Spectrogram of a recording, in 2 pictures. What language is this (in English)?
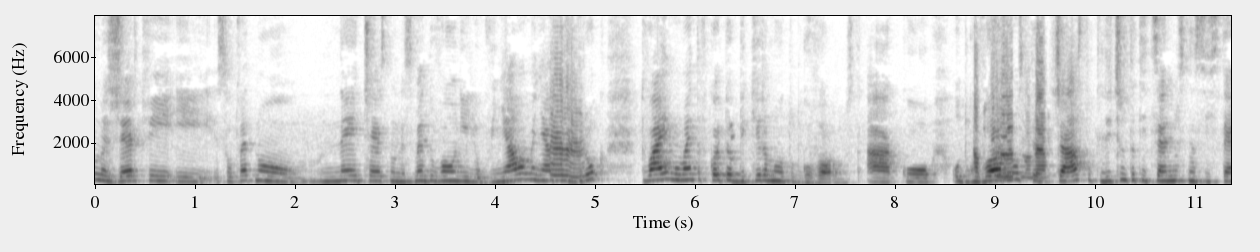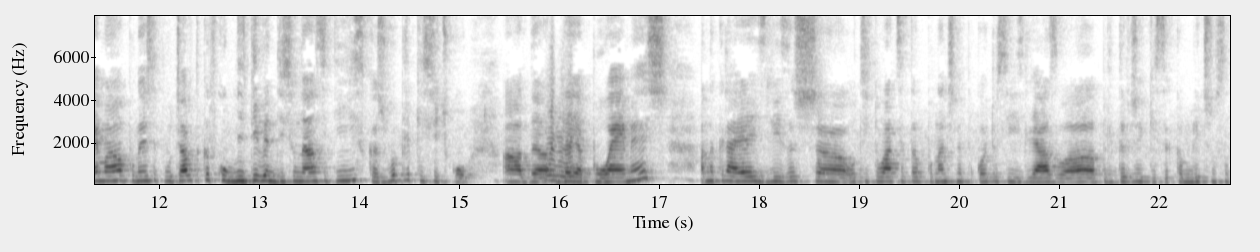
Bulgarian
